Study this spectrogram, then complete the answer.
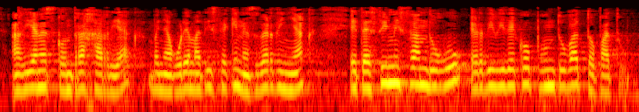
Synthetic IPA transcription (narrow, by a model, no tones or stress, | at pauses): aɣiane̞sko̞nt̪ɾaʝariakbajɲaɣ̞uɾe̞mat̪ise̞kine̞zβe̞ɾð̞iɲak | e̞t̪ae̞sinisand̪uɣ̞ue̞ɾðiβ̞ið̞e̞ko̞punt̪uβ̞at̪ːo̞pat̪ṵ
